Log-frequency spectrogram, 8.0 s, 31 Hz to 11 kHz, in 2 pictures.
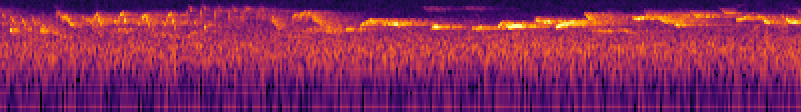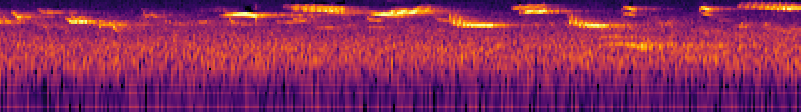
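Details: Male collared flycatcher singing in Bavaria, Germany, in May 2020: a slow, varied phrase of high squeaky whistles and short stepped notes, some rising, over steady broadband background hiss.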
